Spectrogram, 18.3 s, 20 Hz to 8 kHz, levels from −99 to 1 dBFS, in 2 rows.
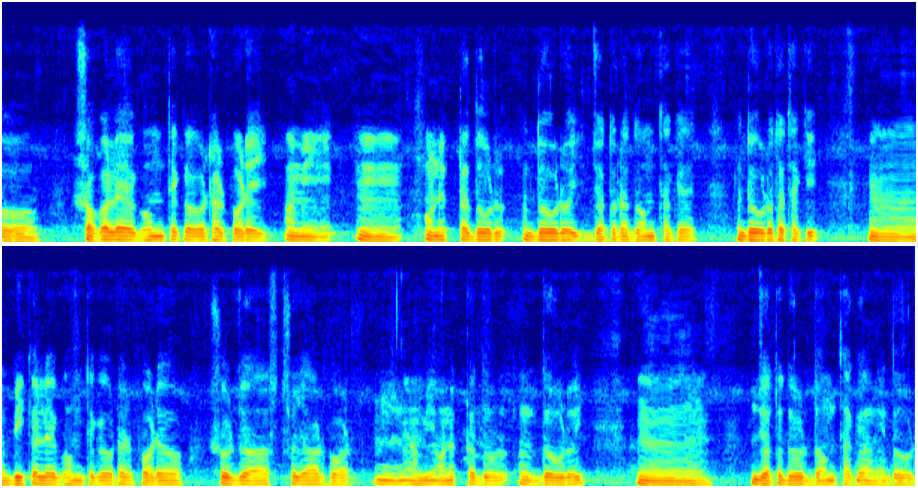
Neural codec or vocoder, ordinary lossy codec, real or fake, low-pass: vocoder, 44.1 kHz, 128 mel bands, Pupu-Vocoder; none; fake; 7.2 kHz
